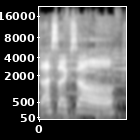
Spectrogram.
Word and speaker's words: SXL: Like, I refuse to admit it's supposed to be pronounced Sixel. Sixel. I refuse. It's just SXL.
